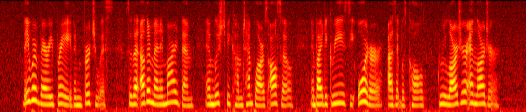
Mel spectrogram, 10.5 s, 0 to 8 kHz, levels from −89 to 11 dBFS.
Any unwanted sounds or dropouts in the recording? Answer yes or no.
no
